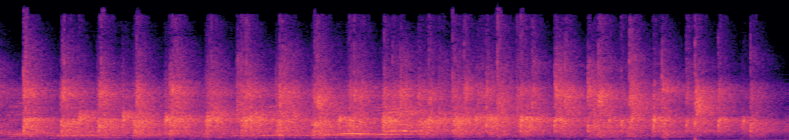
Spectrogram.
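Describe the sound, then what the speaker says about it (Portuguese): A church congregation claps in steady, rapid rhythm, loud and close, the applause sustained throughout without speech. "Vamos aplaudir ao Senhor por isso?"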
